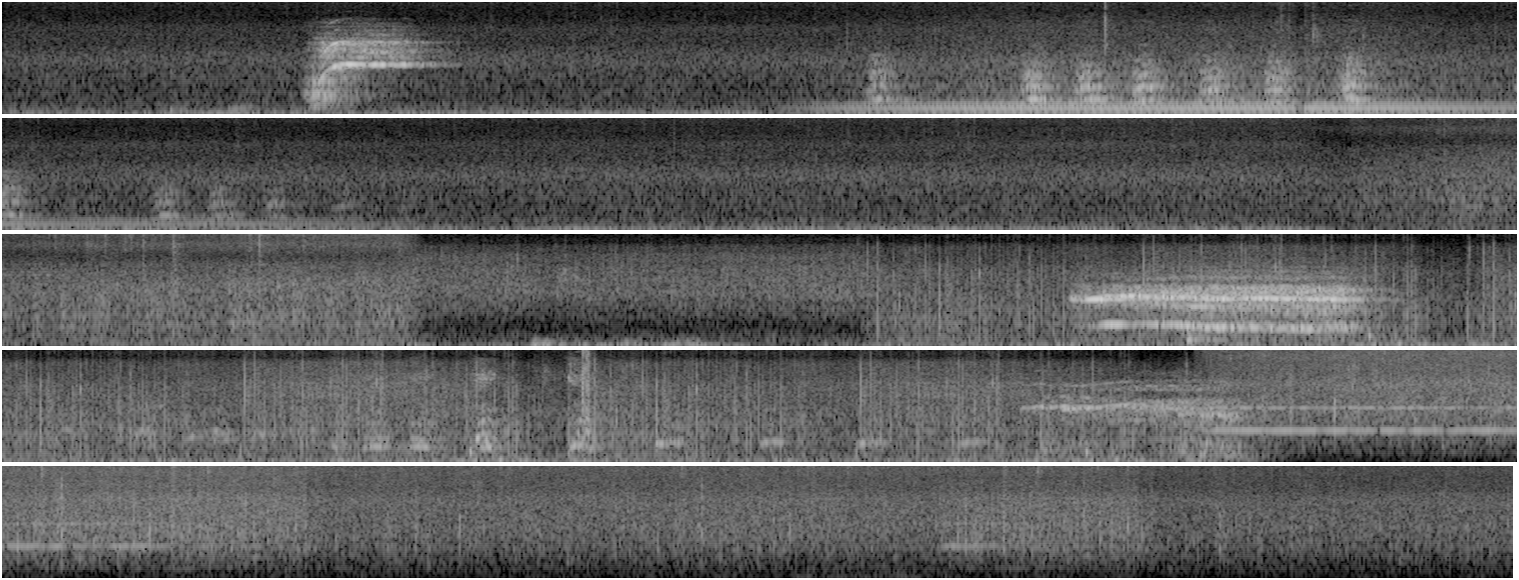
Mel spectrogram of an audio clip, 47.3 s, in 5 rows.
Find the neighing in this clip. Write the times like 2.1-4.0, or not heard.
1.1-2.6, 25.6-27.4, 34.8-36.1.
